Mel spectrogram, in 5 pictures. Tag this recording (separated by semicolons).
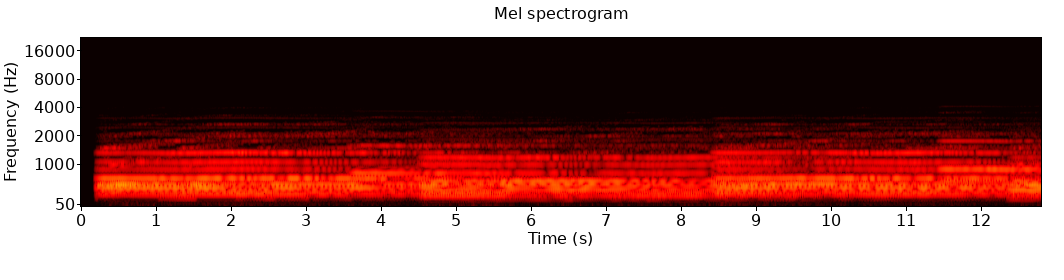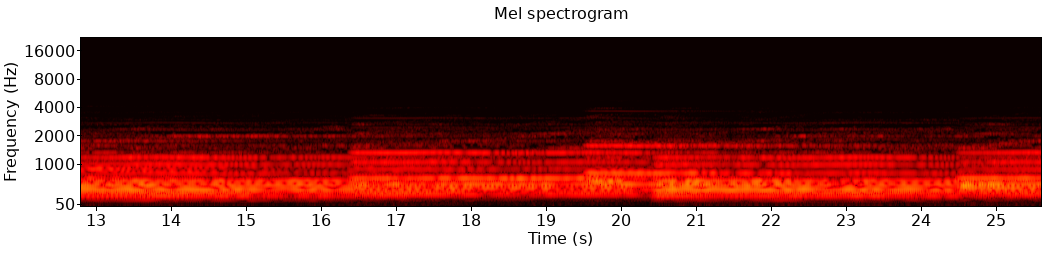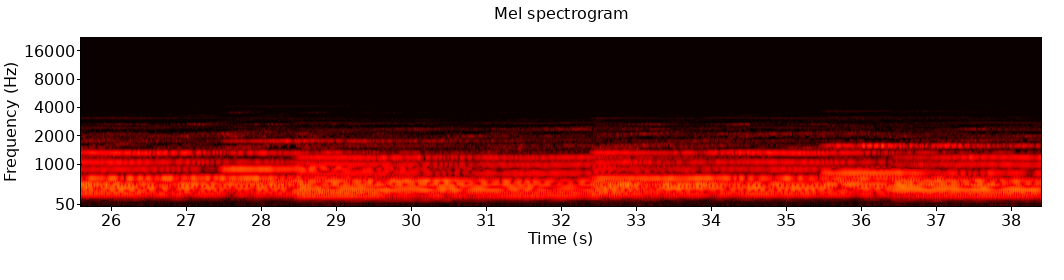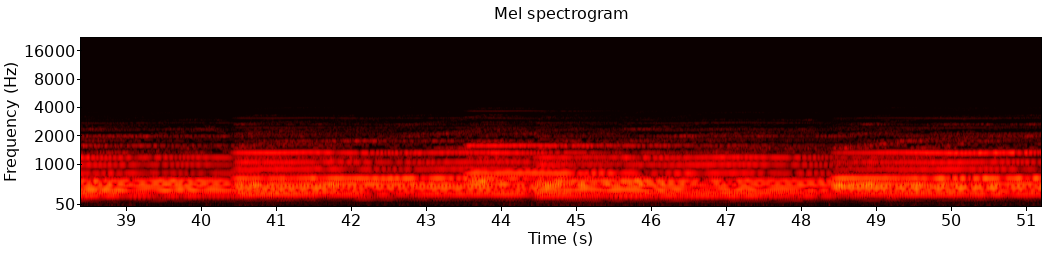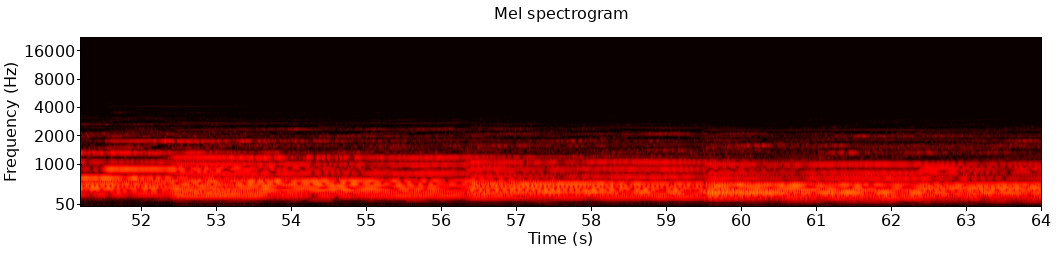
artificial; chords; multisample; music; soundscape; space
